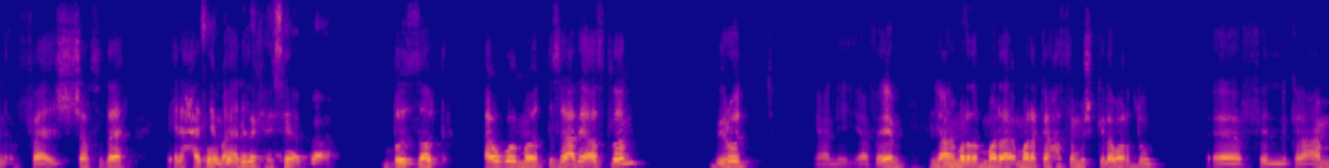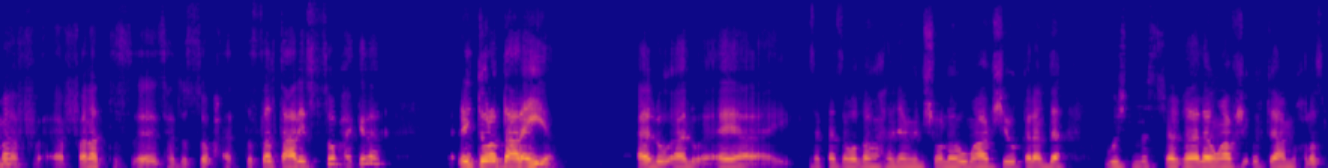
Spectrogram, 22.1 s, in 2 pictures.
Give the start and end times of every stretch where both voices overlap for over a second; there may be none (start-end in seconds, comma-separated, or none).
none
